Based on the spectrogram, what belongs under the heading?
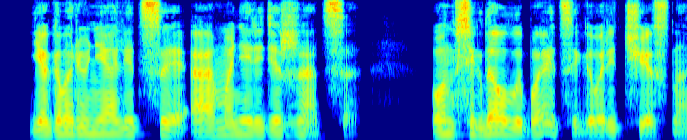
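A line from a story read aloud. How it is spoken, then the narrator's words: Plain. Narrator (Russian): сказала Сатоми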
